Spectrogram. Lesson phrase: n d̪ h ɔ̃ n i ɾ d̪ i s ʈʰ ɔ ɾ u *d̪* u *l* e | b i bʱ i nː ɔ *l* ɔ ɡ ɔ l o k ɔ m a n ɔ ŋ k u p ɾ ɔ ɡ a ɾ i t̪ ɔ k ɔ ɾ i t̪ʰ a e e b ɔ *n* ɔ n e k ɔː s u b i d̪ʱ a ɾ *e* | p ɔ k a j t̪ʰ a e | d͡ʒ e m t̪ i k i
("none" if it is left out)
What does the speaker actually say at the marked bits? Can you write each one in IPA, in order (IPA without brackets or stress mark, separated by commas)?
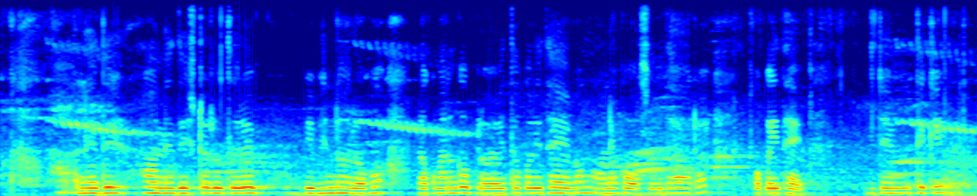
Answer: t̪, ɾ, ɾ, ŋ, e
